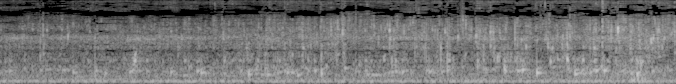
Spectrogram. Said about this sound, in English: Well, at least I'm not sure, but that water, there ought to be a lot more water than that coming through the gate, a whole lot more.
